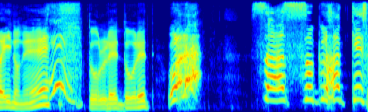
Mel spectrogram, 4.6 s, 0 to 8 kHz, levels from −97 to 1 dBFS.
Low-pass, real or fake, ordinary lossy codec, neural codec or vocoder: 7.2 kHz; fake; none; vocoder, 44.1 kHz, 80 mel bands, Vocos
